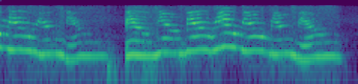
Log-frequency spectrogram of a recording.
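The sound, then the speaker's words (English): A voice imitating a cat with two long, wavering meows, loud, separated by a brief pause, with no other sounds around it. “Play a little soft music. Meow, meow, meow.”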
